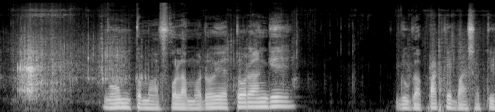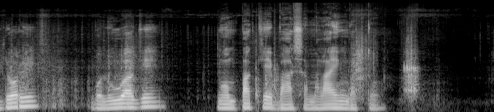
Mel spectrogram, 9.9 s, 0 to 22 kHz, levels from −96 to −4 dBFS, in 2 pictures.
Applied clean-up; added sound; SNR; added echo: neural mask model RNNoise.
